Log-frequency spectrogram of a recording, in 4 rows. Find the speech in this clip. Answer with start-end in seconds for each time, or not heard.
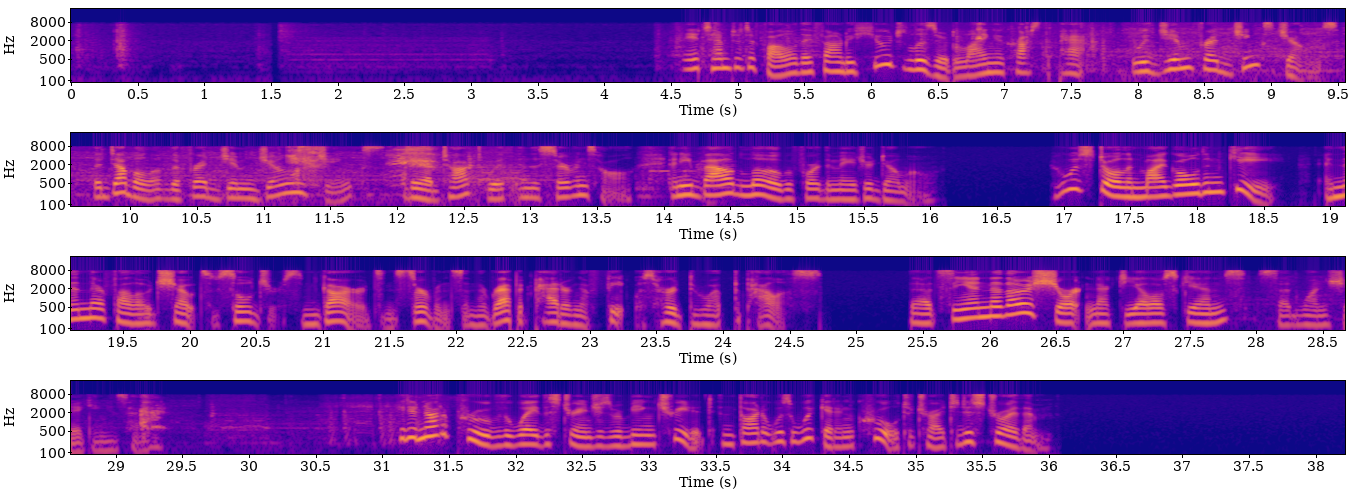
4.5-16.0, 16.9-24.8, 25.4-29.4, 31.1-36.0.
